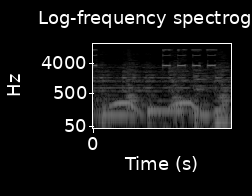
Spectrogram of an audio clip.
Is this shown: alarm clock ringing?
yes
